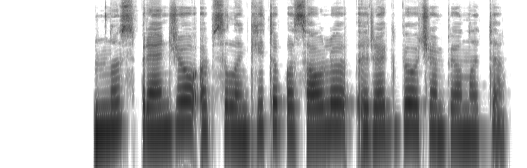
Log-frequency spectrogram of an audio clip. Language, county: Lithuanian, Marijampolė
